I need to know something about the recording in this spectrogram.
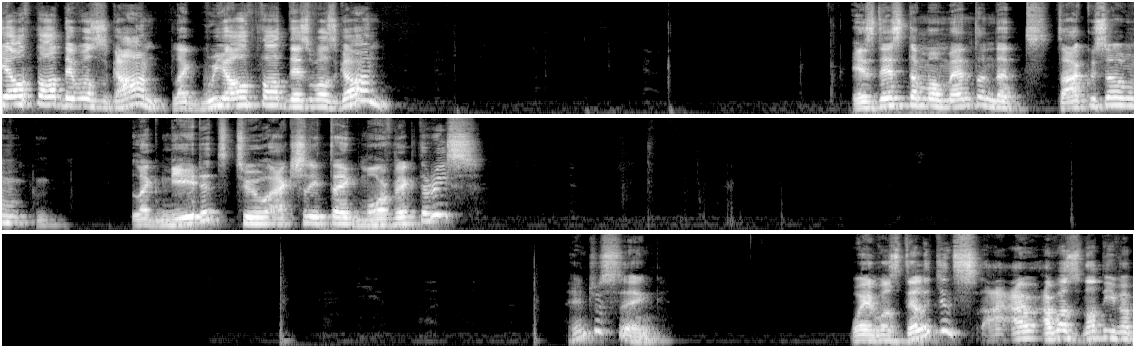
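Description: A young man talks casually and with animation close to a microphone, in bursts with pauses.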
